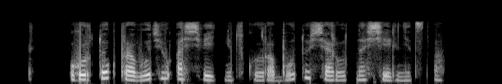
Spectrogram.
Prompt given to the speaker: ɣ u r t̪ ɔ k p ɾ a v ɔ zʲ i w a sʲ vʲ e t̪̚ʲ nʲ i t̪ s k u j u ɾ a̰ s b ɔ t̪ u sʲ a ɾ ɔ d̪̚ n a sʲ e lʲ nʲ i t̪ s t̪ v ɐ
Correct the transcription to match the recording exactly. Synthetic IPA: ɣ u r t̪ ɔ k p ɾ a v ɔ d͡zʲ i w a sʲ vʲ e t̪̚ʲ nʲ i t̪ s k u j u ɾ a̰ b ɔ t̪ u sʲ a ɾ ɔ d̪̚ n a sʲ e lʲ nʲ i t̪ s t̪ v ɐ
